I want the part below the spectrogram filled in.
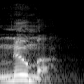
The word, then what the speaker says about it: pneuma: pneuma, spelled with a P, by the way. Pneuma, like pneumonia or pneumatics, where we get our English words for like air and wind, all right?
